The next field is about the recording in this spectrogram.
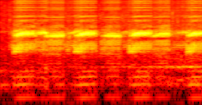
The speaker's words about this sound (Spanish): vamos a escuchar la rana yucateca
